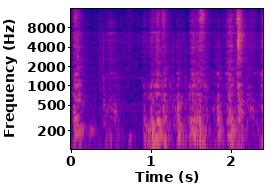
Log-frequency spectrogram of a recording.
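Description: A knife shaves wood with rough scraping strokes.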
